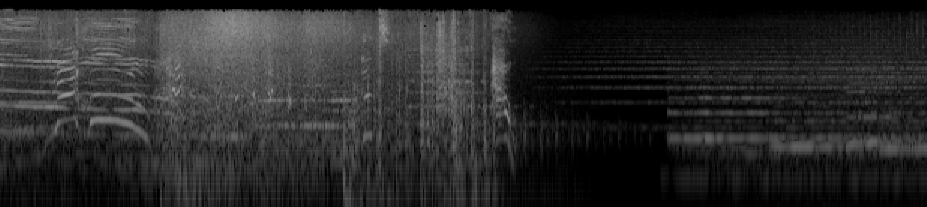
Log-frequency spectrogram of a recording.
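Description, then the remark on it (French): Rough sea waves surge and crash loudly for several seconds amid chaotic shouting and creaking, then the tumult cuts off and a sustained, droning musical tone takes over. “Lorsque la mer gonfle, lorsque les vagues montent et descendent et que ça vole dingue un dans tous les sens.”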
